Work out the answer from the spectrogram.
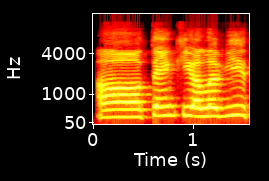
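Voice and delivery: touched thanks. Real, not acted. Touched by host's love.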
